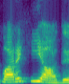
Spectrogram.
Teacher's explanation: இதுல வந்து என்ன ஆகுது அப்படின்னா, முதல் சொல்லோட இறுதியில இருக்கிற அந்த கு என்னும் எழுத்து கி என ஒலிக்கிறது. அதுவும் முழுமையாக ஒரு மாத்திரை அளவில் ஒலிக்காமல், அரை மாத்திரை அளவாக குறைந்து ஒலிக்கிறது. இவ்வாறு தன்னோட மாத்திரை அளவிலிருந்து குறைந்து ஒலிக்கிற இகரம் தான் குற்றியல் இகரம் அப்படின்னு சொல்றோம்.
